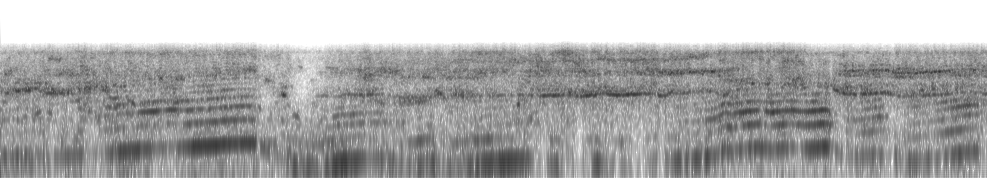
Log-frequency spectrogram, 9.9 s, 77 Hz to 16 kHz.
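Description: Nissan Silvia S14 drifting: the engine revs up and falls back again and again as the tyres squeal in long steady screeches, with a brief drop in engine note about three seconds in.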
